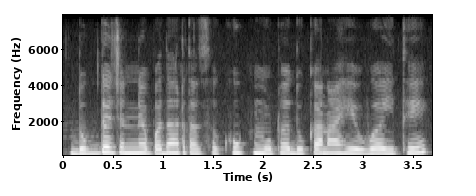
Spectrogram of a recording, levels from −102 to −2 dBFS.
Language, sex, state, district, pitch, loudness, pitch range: Marathi, female, Maharashtra, Washim, 245 Hz, -15 LUFS, 240-260 Hz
